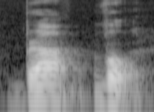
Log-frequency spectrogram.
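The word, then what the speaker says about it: Bravo: I'm unlining this so how do we speak the word b we speak the letter B like bra vo okay let's try again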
